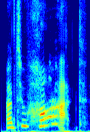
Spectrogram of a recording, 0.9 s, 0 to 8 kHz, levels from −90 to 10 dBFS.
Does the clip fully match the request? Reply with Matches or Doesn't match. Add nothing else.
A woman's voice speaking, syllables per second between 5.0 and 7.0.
Matches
